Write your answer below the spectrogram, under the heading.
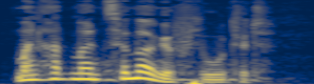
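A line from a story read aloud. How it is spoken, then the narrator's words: Calm explanation. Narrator (German): erklärte Toriesa ruhig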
